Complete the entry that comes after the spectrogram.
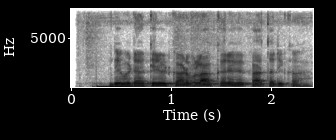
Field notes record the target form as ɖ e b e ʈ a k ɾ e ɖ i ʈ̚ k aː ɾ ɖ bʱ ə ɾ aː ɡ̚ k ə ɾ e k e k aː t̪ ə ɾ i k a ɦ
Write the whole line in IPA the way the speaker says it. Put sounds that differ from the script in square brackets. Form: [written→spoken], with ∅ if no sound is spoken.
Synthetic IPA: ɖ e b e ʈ a k ɾ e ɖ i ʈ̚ k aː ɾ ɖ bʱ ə [ɾ→l] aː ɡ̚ k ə ɾ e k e k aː t̪ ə ɾ i k a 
